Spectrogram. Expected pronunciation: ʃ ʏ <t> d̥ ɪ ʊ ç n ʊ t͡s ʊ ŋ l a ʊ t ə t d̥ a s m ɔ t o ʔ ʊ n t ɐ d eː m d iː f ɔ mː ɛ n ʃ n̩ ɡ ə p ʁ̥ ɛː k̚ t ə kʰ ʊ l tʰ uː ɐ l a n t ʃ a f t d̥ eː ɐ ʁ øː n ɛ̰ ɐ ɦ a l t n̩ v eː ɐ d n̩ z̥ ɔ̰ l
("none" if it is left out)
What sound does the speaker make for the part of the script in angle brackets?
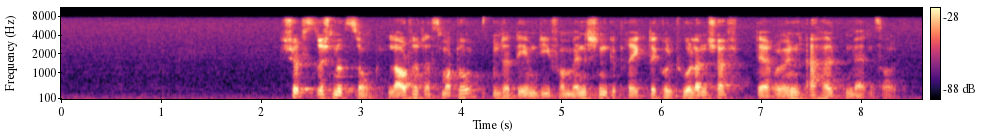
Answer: t͡s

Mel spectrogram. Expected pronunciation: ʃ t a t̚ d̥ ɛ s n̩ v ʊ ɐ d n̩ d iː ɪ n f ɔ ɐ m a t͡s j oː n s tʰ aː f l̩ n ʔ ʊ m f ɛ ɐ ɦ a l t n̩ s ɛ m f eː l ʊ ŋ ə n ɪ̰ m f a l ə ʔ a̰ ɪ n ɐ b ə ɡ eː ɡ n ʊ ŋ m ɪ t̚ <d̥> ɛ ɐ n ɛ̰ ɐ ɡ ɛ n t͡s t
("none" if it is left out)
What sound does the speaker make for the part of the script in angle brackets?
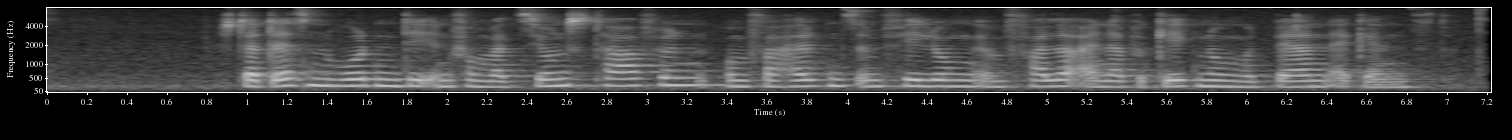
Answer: b̥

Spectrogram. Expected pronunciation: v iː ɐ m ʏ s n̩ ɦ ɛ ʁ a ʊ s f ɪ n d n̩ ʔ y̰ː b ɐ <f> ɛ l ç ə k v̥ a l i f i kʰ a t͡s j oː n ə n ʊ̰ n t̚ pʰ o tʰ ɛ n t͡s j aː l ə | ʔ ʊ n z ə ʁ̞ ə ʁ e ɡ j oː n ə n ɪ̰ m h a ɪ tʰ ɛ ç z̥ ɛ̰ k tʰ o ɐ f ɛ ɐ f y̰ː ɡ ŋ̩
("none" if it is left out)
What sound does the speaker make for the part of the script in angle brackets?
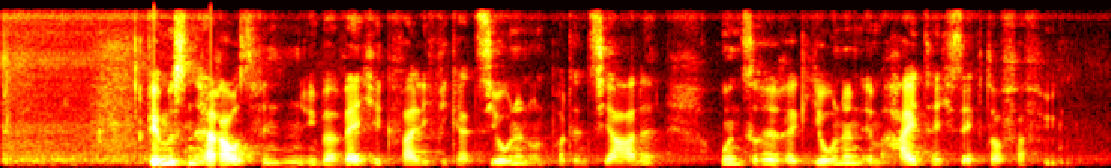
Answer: v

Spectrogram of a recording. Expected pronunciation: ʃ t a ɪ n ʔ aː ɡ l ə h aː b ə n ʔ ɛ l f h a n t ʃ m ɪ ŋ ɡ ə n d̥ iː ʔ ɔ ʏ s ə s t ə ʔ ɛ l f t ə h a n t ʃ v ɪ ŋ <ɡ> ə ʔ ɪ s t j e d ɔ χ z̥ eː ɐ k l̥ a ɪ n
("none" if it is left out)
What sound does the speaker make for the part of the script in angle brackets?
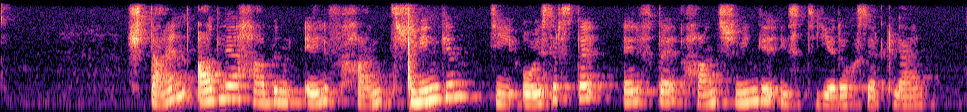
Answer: ɡ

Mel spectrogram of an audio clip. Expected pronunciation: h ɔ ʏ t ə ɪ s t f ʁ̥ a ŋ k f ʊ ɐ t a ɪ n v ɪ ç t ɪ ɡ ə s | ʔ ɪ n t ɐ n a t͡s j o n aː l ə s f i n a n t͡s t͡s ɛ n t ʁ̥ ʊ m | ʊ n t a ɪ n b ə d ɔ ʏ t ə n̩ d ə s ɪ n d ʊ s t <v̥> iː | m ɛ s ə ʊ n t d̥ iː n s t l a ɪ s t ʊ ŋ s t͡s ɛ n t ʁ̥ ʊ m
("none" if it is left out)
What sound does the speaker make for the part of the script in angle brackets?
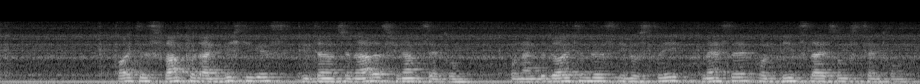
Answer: ʁ̥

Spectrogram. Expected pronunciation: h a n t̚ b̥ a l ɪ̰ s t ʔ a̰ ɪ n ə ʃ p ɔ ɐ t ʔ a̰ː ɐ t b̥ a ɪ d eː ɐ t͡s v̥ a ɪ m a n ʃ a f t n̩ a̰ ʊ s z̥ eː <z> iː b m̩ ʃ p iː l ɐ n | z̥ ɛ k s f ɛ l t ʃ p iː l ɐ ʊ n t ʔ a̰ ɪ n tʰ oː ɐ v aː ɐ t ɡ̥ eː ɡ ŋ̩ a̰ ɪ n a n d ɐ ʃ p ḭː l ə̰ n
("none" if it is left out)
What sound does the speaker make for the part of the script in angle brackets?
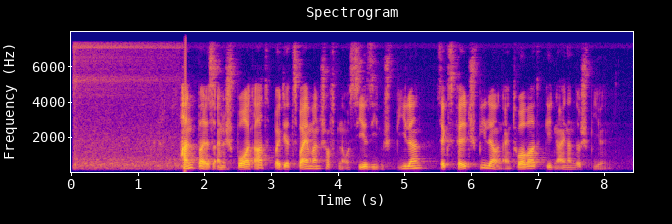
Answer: z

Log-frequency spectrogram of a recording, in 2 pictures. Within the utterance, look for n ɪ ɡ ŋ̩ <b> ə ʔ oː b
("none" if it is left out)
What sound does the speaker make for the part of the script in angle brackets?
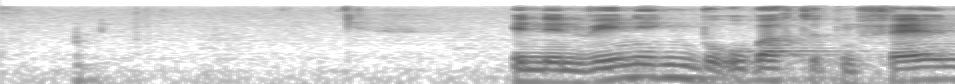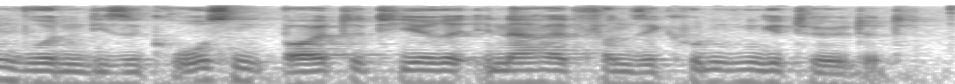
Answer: b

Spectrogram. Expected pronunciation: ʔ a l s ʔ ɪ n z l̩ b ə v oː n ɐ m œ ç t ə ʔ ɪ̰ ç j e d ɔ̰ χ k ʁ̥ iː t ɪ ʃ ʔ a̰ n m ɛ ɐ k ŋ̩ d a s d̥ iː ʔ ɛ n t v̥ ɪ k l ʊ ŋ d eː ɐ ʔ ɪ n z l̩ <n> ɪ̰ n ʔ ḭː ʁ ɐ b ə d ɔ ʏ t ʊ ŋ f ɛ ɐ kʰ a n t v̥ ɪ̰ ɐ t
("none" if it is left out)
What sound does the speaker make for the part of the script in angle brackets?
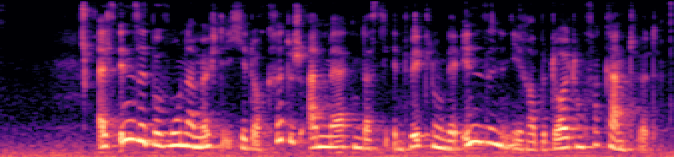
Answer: n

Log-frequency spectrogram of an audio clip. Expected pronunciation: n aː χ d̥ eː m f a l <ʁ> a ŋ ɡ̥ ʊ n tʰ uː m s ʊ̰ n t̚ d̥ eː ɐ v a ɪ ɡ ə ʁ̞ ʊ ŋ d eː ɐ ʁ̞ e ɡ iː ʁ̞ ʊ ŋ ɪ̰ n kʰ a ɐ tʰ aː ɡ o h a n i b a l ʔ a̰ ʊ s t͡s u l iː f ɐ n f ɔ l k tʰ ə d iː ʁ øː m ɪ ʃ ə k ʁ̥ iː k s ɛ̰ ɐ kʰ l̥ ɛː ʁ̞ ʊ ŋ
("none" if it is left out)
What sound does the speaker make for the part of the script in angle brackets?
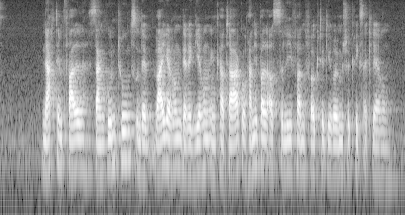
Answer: z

